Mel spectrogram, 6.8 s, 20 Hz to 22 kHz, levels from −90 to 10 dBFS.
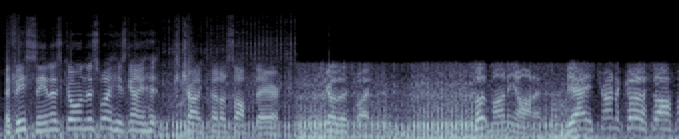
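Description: At 2.96 s the adaptive stream switches to a lower bitrate, fitting Opus 64 to 12 kbit/s: codec artefacts rise suddenly without a gap.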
